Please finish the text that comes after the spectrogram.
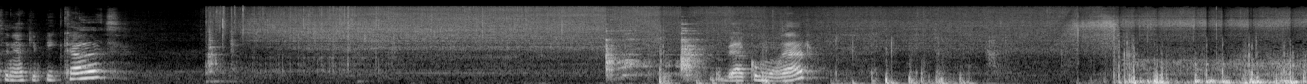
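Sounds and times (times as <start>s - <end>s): vegetables sizzling in hot oil: 2.0s - 13.0s
knocks: 6.6s - 9.8s.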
